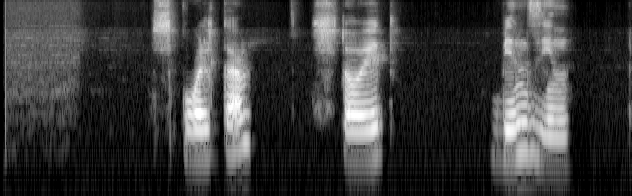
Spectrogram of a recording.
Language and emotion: Russian, neutral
